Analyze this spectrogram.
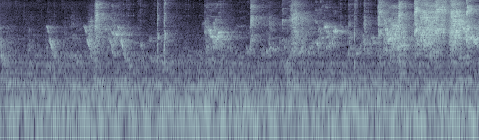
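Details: Budgies in a home colony give rising chirps and warbles, building to a dense, noisy chatter toward the end, with a faint indoor hum.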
